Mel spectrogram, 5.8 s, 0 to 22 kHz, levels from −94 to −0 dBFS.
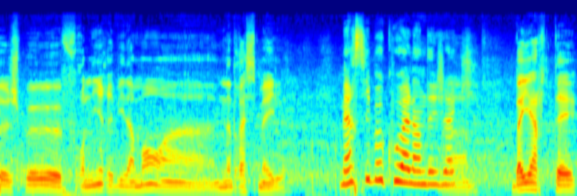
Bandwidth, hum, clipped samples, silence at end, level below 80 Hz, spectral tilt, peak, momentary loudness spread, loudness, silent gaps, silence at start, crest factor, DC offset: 16 kHz; none; under 0.1%; 0 s; -54 dBFS; -4 dB/octave; -2 dBFS; 13 LU; -22 LUFS; none; 0 s; 22 dB; under 0.1%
